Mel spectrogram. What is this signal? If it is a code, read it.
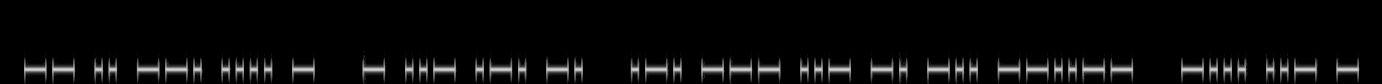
Morse code, heard as a keyed tone, about 17 wpm, 700 Hz. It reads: MIGHT TURN ROUND, BUT
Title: Sentences from Top 1000 Words - Review Part 1 - 17wpm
